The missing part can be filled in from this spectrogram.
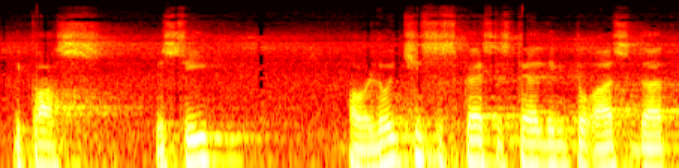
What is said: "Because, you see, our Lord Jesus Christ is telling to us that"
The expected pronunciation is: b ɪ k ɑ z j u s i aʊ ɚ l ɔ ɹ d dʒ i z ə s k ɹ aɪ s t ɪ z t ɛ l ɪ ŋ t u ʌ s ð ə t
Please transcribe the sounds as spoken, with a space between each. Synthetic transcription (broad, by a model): b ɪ k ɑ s j u s i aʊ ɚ l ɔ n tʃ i s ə s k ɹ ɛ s ɪ s t ɛ l ɪ ŋ t u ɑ s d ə t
